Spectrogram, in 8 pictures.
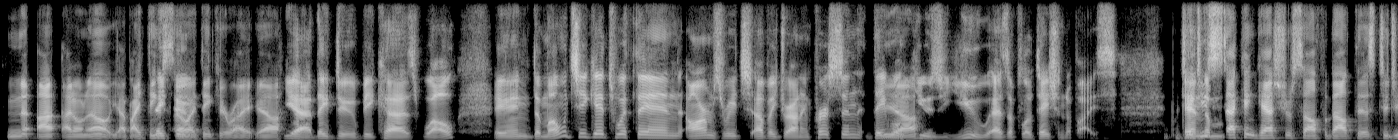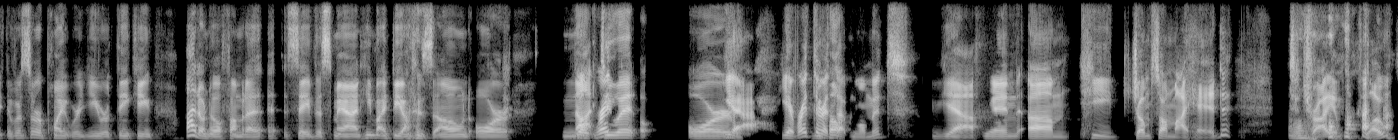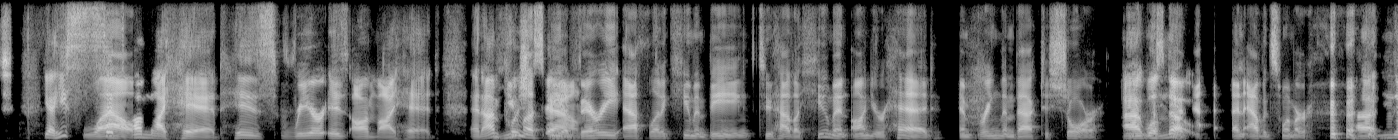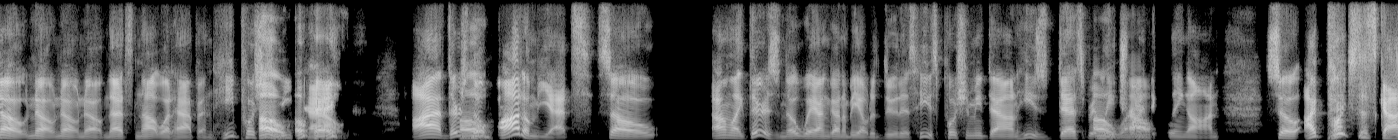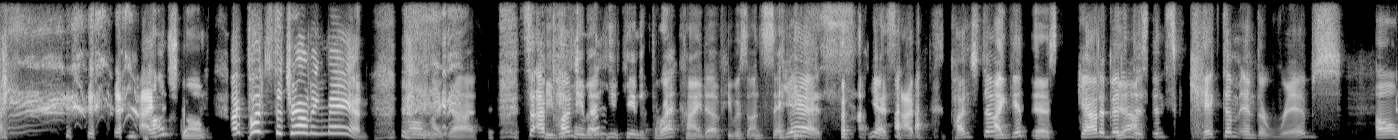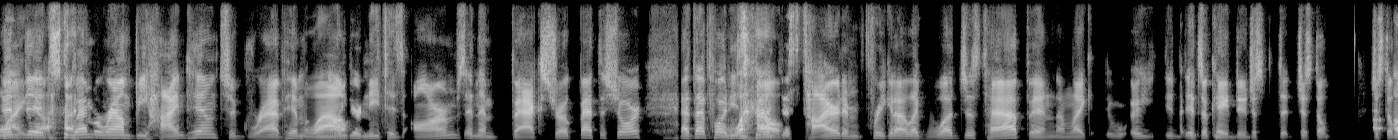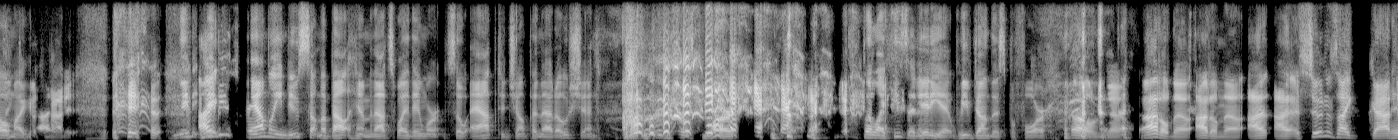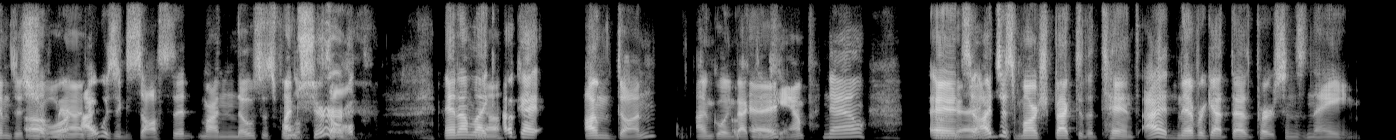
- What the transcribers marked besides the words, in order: stressed: "you"; laughing while speaking: "on"; laugh; other background noise; chuckle; laughing while speaking: "I punched this guy, I"; laugh; laughing while speaking: "unsafe"; laugh; laughing while speaking: "god"; laughing while speaking: "Wow"; laugh; laugh; laugh
- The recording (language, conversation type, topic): English, unstructured, How have your travels shaped the way you see the world?
- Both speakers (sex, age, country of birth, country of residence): male, 35-39, United States, United States; male, 50-54, United States, United States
